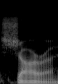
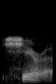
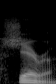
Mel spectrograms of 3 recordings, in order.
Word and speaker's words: Schara: Um the the case of Grace Shara. Am I pronouncing that name correctly? It's actually Grace Sher. Sherah.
